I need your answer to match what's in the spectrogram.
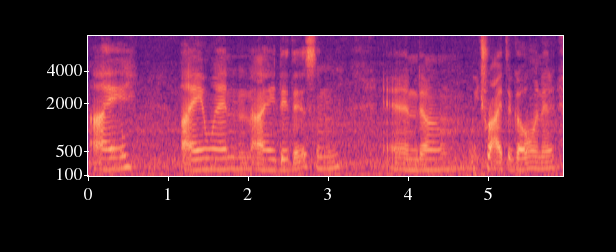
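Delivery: soft, slow, drowny sorrowful voice. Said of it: "drowny, sorrowy voice".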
